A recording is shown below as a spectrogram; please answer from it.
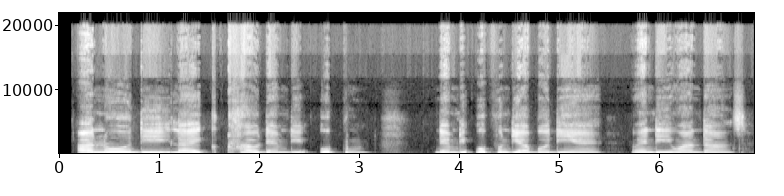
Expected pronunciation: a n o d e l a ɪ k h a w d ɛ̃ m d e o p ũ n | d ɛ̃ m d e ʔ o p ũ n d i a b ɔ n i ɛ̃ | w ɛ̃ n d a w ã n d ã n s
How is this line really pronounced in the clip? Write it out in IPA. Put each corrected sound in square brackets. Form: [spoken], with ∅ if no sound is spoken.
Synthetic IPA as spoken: a n o d e l a ɪ k h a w d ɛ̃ m d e o p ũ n | d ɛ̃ m d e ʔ o p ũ n d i a b ɔ [d] i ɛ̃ | w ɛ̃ n d [e] w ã n d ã n s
